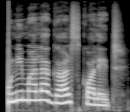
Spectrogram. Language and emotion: Santali, neutral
